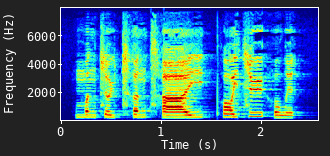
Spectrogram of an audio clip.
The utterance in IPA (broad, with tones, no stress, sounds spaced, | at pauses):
m ɐ˨˧ ŋ t͡s ɵ˨˧ ɥ t͡sʰ ɐ˨˥ ŋ t͡sʰ aː˨˧ j | pʰ ɔː˧ j t͡s yː˥ h o˨ w ɪ˨ k̚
